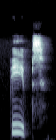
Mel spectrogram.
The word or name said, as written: peeps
